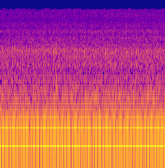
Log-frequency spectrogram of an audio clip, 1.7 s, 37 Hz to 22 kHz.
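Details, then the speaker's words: Engine jump-started with a Jump-N-Carry box using the override after sitting 8 or 9 months with a completely dead battery: steady, even low hum with no knocks, misses or surges; normal idle. "The battery's completely dead, and that just jumped it. That's awesome."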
